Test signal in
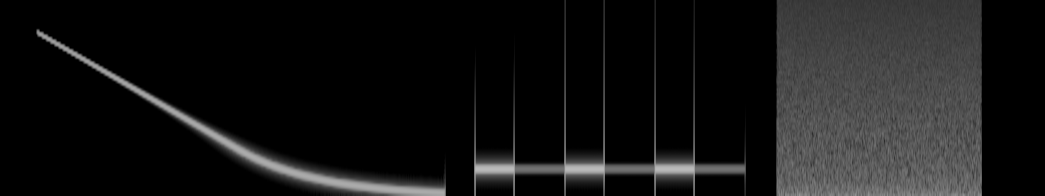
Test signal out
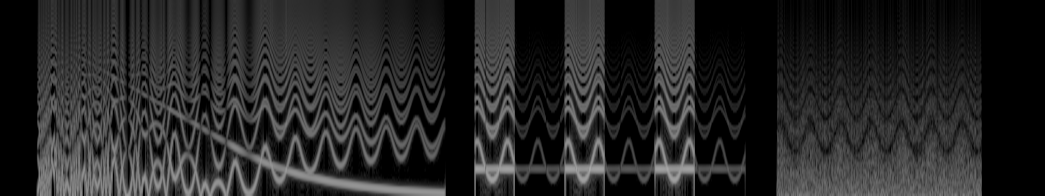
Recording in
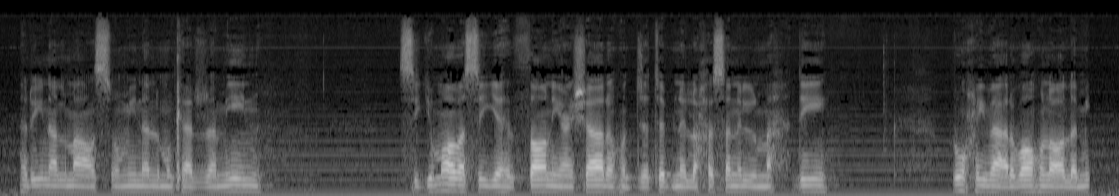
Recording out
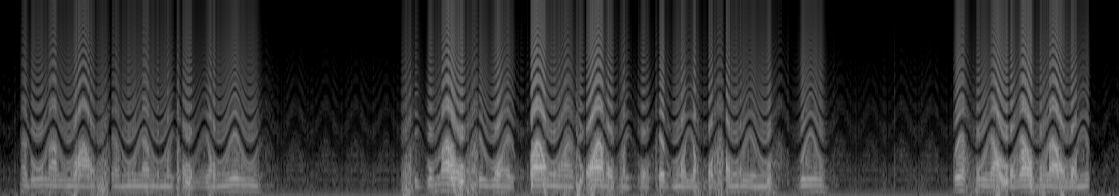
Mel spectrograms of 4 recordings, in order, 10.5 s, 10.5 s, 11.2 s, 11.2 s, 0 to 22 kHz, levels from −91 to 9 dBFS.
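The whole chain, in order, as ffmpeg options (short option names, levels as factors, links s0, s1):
-af "acrusher=samples=37:mix=1:aa=0.000001:lfo=1:lforange=22.2:lforate=3.3,volume=0.376"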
